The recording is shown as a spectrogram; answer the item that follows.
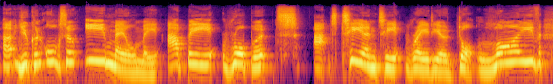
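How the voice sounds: Using big pitch swings, a woman with fairly high pitch speaks at a fairly slow pace.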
